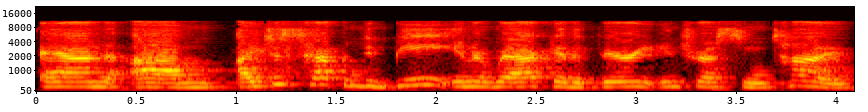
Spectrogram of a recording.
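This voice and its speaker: A woman with an American accent speaks at a moderate pace. Her fairly high voice is somewhat breathy, with ordinary pitch variation. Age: 60s. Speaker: newspaper publisher. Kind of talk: interview.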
